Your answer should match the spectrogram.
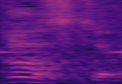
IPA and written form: ˋhæz tə (has to)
